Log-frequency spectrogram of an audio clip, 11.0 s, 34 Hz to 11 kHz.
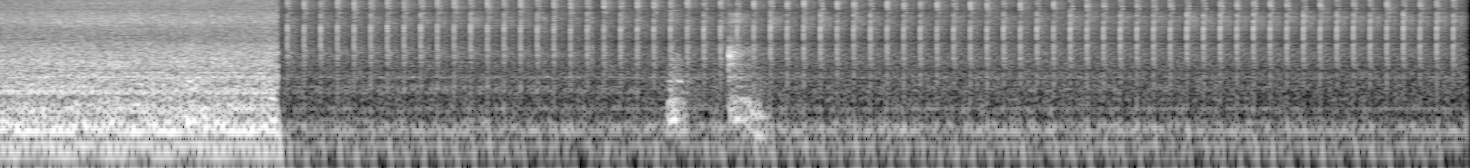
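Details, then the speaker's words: Sciton erbium laser pulsing during a cosmetic skin-tightening and resurfacing treatment under IV sedation near the upper eyelid, following CO2 laser work: a loud rushing noise stops, then sharp regular clicks at about four pulses a second. "as the laser pulse so this laser here is the best skin tightening laser or device in the market period"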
